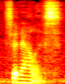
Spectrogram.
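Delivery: usual speaking voice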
